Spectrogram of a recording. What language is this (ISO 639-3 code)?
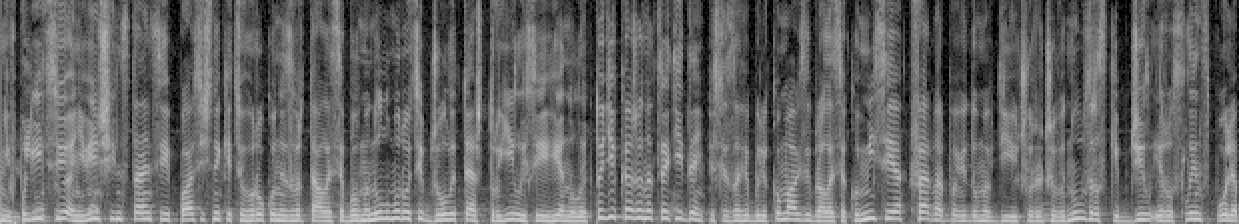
ukr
